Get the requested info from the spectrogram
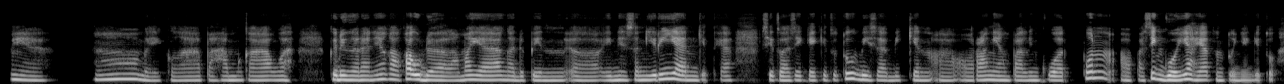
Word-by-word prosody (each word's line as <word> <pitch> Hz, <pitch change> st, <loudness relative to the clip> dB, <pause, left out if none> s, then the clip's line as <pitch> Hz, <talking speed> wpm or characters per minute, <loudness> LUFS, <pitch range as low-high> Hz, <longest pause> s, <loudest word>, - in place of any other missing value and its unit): Iya, 210 Hz, -3 st, 0 dB, 0.6 s
oh, 240 Hz, +3 st, +1 dB, 0.2 s
baiklah, 185 Hz, 0 st, -5 dB, 0.2 s
paham, 195 Hz, 0 st, -3 dB
Kak. 195 Hz, 0 st, -1 dB
Wah, 195 Hz, -2 st, -2 dB, 0.4 s
kedengarannya 205 Hz, +1 st, +3 dB
Kakak 230 Hz, +2 st, +5 dB
udah 200 Hz, -2 st, +4 dB
lama 190 Hz, +3 st, -1 dB
ya, 205 Hz, -, +2 dB, 0.2 s
ngadepin, 190 Hz, -1 st, -2 dB, 0.3 s
eee, 190 Hz, 0 st, -3 dB
ini 195 Hz, +1 st, +2 dB
sendirian, 215 Hz, +2 st, +4 dB
gitu, -, -, -11 dB
ya. 195 Hz, -, -4 dB, 0.4 s
Situasi 195 Hz, -1 st, -2 dB
kayak 190 Hz, 0 st, -2 dB
gitu 210 Hz, -, -10 dB
tuh, 265 Hz, -, +5 dB
bisa 200 Hz, -1 st, -1 dB
bikin, 190 Hz, 0 st, -3 dB
eee, 185 Hz, -1 st, -6 dB, 0.2 s
orang 200 Hz, +2 st, 0 dB
yang 195 Hz, -1 st, +1 dB
paling 190 Hz, 0 st, -1 dB
kuat 190 Hz, -2 st, -1 dB, 0.2 s
pun, 290 Hz, +1 st, +3 dB, 0.2 s
eee, 190 Hz, -2 st, -3 dB
pasti 195 Hz, +7 st, 0 dB
goyah 205 Hz, +3 st, +6 dB
ya, 205 Hz, -, +4 dB
tentunya, 95 Hz, -, -3 dB
gitu. -, -, -8 dB
195 Hz, 165 wpm, -21 LUFS, 190-210 Hz, 0.6 s, goyah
